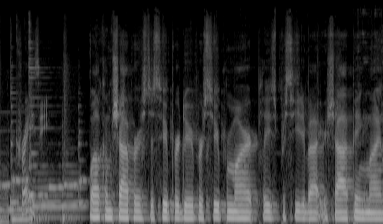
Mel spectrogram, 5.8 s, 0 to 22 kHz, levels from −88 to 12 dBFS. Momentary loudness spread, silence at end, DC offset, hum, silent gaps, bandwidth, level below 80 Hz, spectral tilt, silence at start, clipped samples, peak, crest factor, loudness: 8 LU; 0 s; under 0.1%; none; none; 16 kHz; -54 dBFS; -6.5 dB/octave; 0 s; under 0.1%; -10 dBFS; 18 dB; -28 LUFS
